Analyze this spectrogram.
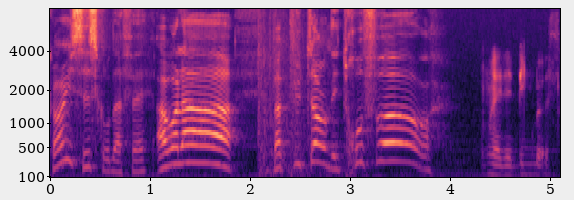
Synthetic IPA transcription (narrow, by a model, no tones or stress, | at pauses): kɑ̃isɛsə̥kɔ̃nafɛavwala | bapyt̪ãɔ̃nɛt̪χofɔʁ | wɛd̪ebiɡ̚bɔs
